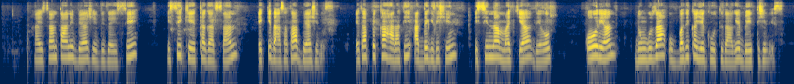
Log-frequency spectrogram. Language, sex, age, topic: Gamo, female, 18-24, government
